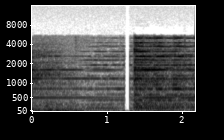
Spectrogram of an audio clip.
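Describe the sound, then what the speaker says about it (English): Temple bells in Pillars of Eternity ring together as a sustained, layered chime, sounding loud and dense throughout, with a brief drop to near silence midway before the full bell tones return. "There's a quiet melodic chime from all 3 bells before their discordant voices meet in one powerful rising rush of sound"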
